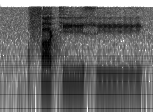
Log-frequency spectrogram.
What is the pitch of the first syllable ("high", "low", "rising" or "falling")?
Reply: high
